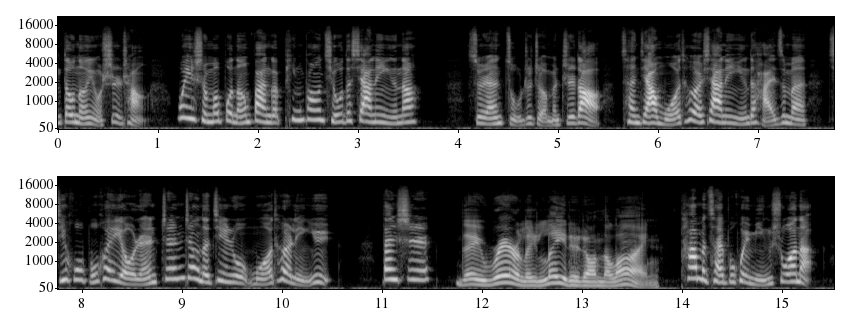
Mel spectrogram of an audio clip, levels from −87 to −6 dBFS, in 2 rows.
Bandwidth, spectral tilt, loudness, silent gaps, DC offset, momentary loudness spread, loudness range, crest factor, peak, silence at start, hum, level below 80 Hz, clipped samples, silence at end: 15.5 kHz; -4 dB/octave; -29 LUFS; none; under 0.1%; 11 LU; 3 LU; 20 dB; -10 dBFS; 0 s; none; -64 dBFS; under 0.1%; 0.2 s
